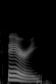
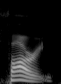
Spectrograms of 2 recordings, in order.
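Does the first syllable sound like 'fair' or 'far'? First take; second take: fair; far. First: The first syllable sounds like 'fair'. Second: The first syllable sounds like 'far'. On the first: The speaker calls it wrong. "not Fairy, not like, not like that" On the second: The speaker calls it right. "my name is Fari"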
